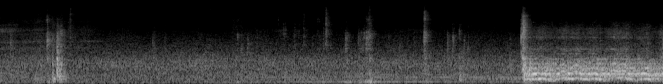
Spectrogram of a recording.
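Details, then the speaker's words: 1988 Bayliner Avanti 3250, 5.7 L Chevy 350 with OMC Cobra outdrive, sat 6+ years: steady cranking with no firing, no spark though the points open and close; points later found corroded with goop and burn marks. "no spark no sparky but it is opening and closing correct"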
